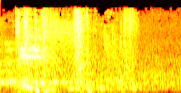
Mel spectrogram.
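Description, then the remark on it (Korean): A ragged volley of gunfire: several sharp, loud shots crack out in quick succession, then a few more spaced bursts, with a murmur of voices and noise underneath. “총소리가 그치자 인민군들이 손양원 목사를 비롯해서 앞쪽에 있던 사람들을 과수원 쪽으로 끌고 갔다”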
